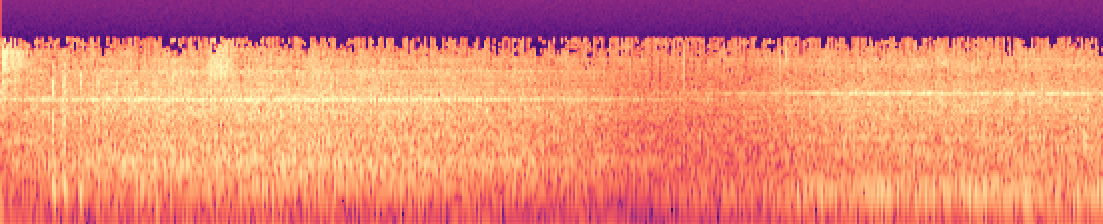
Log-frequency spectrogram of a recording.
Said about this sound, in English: Ladies and gentlemen, as we shall shortly be landing at Kai Tak Airport, would you fasten your safety belts now?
